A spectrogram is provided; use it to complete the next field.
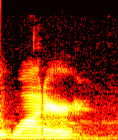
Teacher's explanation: the T though it's written with a t when I say water it sounds a lot more like a d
